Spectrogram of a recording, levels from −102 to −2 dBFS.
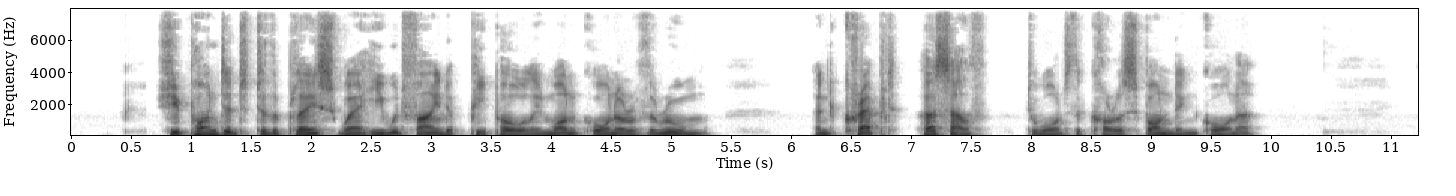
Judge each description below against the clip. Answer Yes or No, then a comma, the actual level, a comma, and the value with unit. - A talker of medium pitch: No, very low, 95 Hz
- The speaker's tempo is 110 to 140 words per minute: Yes, slow, 135 wpm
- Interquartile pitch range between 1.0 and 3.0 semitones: No, average, 5.1 semitones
